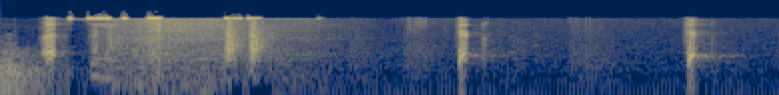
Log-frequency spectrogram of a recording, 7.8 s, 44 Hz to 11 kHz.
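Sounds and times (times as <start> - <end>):
person deliberately faking hiccups with their voice: 0.4 - 1.1, 4.5 - 5.0, 6.8 - 7.3.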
